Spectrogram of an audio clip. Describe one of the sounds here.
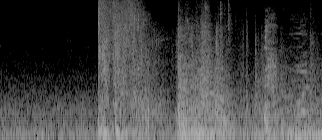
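A web line zips sharply with a quick whoosh.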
